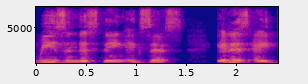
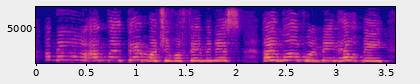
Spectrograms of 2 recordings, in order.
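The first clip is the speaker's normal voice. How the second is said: very high, fast, pleading mock falsetto; mocking whiny voice; faster than usual. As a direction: squeal it like a helpless damsel begging for money. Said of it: "And the W N B A is like".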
